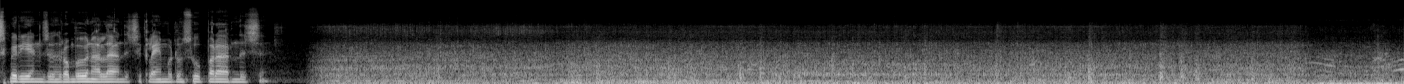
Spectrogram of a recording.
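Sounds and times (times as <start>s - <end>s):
train wheels rumbling and rattling: 3.1s - 14.0s.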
